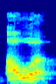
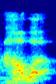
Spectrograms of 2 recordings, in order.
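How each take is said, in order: First: The word begins directly with the vowel sound. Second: The word begins with an audible h sound. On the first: The speaker calls it right. "Remove the H. This is the pronunciation" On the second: The speaker calls it wrong. "This is not our"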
